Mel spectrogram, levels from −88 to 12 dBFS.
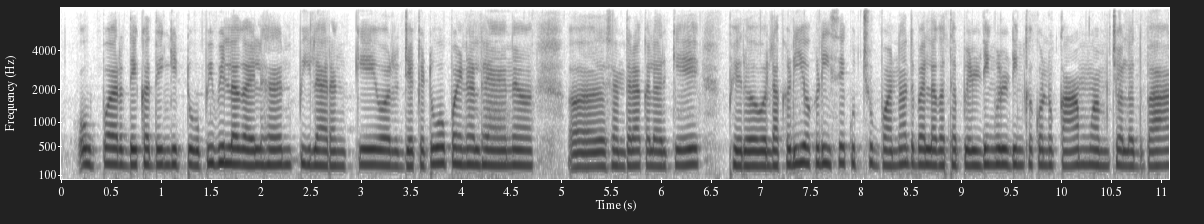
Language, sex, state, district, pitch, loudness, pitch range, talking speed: Hindi, female, Uttar Pradesh, Varanasi, 225 Hz, -15 LUFS, 215-230 Hz, 185 wpm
